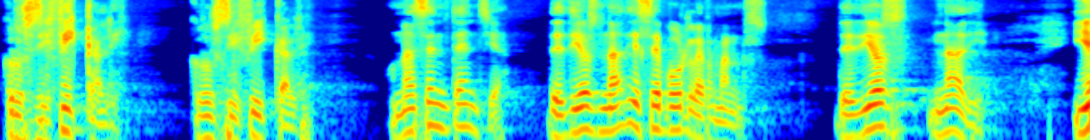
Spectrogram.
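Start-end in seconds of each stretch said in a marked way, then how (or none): 0.0-2.4 low, soft echo of a crowd's cry; subdued retold shout. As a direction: recall the mob's shout quietly and gravely. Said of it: "que un día gritaron". (grito recordado en voz baja y grave)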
